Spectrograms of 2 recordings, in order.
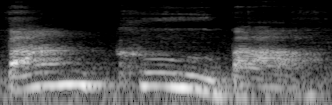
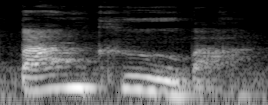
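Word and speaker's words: バンクーバー: home beautiful place vancouver we don't have v sound in japanese so we pronounce it like b okay so bangkuba bangkuba all right so how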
